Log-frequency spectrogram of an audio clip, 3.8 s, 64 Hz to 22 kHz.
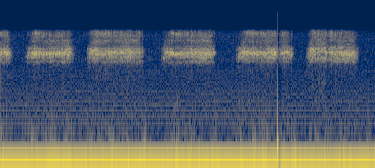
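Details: Excited barn owl owlet awaiting its first treat, 13 July 2015: five rasping, noisy hiss-screeches of about half a second each, repeated quickly and evenly, with one sharp click near the end.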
